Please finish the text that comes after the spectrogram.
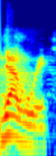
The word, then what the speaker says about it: Yahweh: Le dice que se pronuncia Yahweh.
